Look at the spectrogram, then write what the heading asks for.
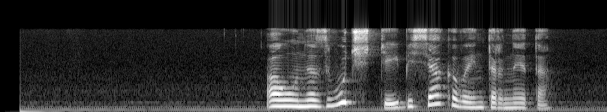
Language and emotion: Russian, neutral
